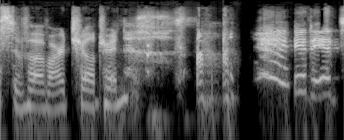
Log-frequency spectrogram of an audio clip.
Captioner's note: both laugh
